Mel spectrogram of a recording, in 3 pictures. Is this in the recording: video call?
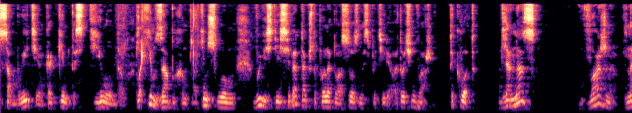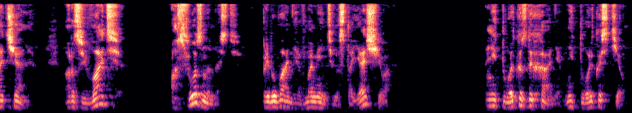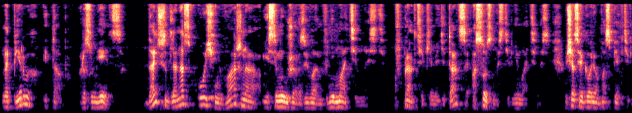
yes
